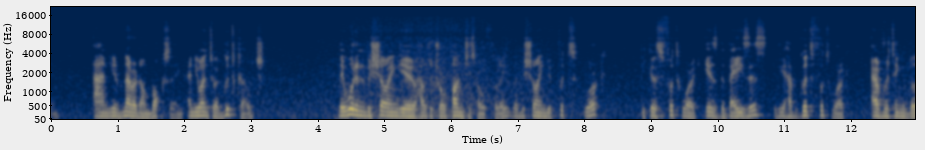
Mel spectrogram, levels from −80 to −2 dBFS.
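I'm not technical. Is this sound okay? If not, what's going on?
No. There is speech cut by the noise suppressor at 0.01–0.12 s, 7.51–7.77 s, 9.21–9.47 s and 11.2–11.73 s. The cleanup filter mistook bits of speech for background noise. For a split second each time, sounds turn faint or swallowed.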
